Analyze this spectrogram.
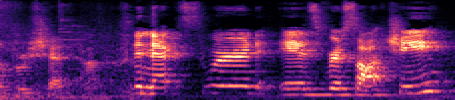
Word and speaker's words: Versace: the next word is Versace like Vace Vace medus head like verace verace Vace Vace you the Drake song No Toronto oh damn okay Versace Versace verace Versace guys not CH verace the next one is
